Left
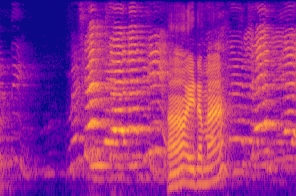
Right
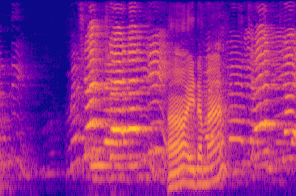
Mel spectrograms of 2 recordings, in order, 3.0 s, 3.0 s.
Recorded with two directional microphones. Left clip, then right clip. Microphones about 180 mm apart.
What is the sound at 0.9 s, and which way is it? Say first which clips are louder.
Children playing: right 2 dB; centre (ahead or behind).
